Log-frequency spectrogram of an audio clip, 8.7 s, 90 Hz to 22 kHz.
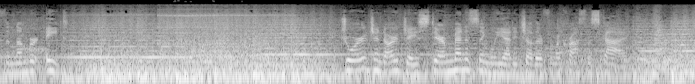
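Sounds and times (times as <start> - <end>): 
speech: 0.1 - 1.5, 4.3 - 8.5
helicopter flying: 0.9 - 5.2.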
